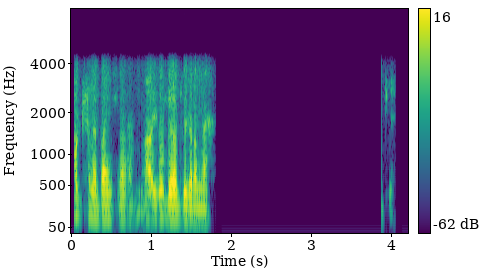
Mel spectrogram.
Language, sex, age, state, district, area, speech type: Tamil, male, 18-30, Tamil Nadu, Ariyalur, rural, conversation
